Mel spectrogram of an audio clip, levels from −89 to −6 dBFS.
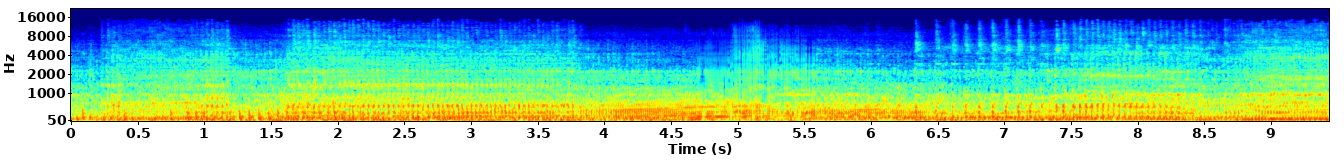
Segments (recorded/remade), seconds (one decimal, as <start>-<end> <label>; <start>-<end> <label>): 0.0-4.7 recorded; 4.7-5.6 remade; 5.6-9.4 recorded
